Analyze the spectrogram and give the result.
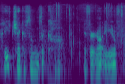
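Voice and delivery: muttered under breath. Voicing a character who mutters a question: muttered under his breath. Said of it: "under his breath go like".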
